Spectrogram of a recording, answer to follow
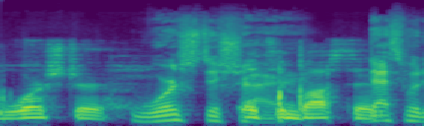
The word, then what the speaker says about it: Worcester: brother lives in wor in a city called Worster how you say it yeah no wor Shire yeah no there's a city there's a city called Worster wor in Boston that's what it is Worster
